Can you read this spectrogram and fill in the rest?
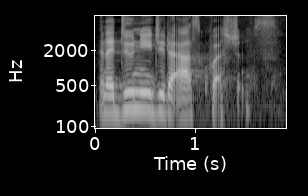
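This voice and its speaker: Her voice is lowish, somewhat gravelly and a little mellow, with fairly even intonation at a normal speed. She is a Brazilian woman giving an earnest, conversational conference keynote on stage before an audience, using frequent fillers.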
